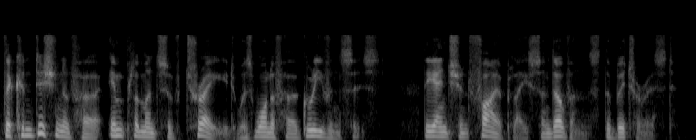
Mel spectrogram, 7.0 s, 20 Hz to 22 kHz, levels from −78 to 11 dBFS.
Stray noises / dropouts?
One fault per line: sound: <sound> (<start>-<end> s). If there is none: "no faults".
no faults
